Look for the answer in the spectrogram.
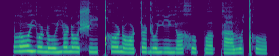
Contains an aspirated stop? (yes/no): yes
